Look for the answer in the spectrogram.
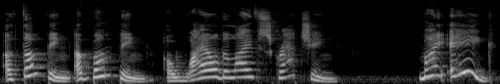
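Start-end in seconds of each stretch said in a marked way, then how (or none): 4.2-5.0 much higher, louder cry of joy; excited shout. Acted. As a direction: shout it as the egg starts to move. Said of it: "shouted Horton".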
